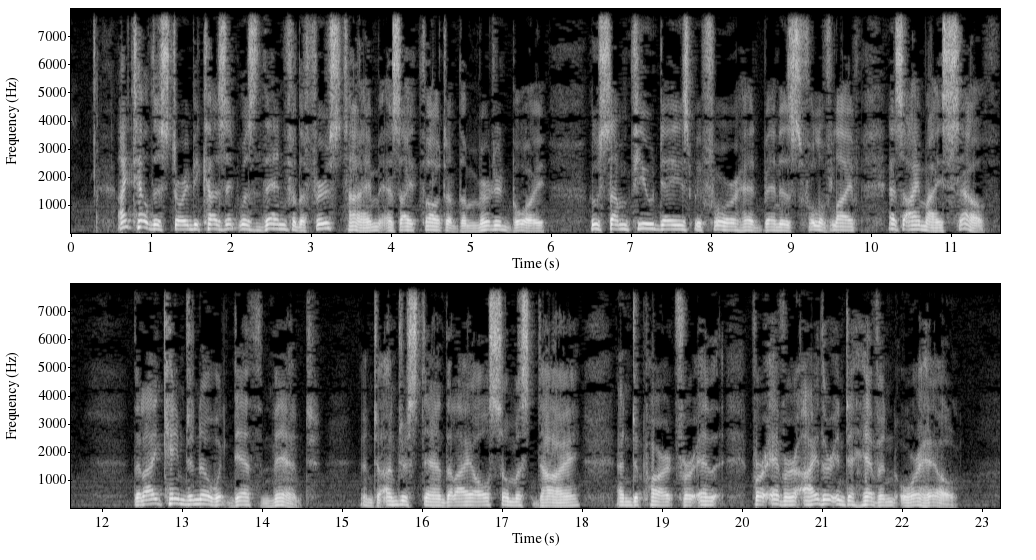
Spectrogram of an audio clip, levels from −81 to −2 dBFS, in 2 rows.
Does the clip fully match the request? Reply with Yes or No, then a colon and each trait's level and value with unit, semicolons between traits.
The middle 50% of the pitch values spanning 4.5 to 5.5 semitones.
Yes: average, 4.8 semitones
